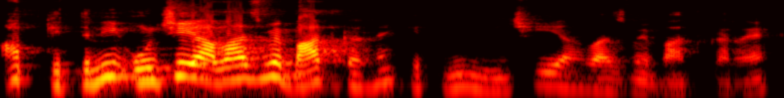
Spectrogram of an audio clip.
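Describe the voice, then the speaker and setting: A man's voice: mid-range voice, big pitch swings, fairly quick. An Indian-accented man speaking as an acting coach, giving an instructional talk in an emphatic way with repeated, parallel phrases. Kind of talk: instructional talk to viewers, demonstrating voice techniques.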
